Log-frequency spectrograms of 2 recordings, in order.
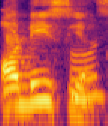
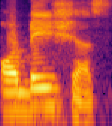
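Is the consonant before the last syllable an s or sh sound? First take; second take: s; sh. First: The middle is said with a plain s sound. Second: The middle is said with an sh sound. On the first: The speaker calls it wrong. "Pronunciation তো ভিন্ন রকম ছিল" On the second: The speaker calls it right. "আমাদের Google translate যেটা বলছে সেটা কিন্তু অডেশাস"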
